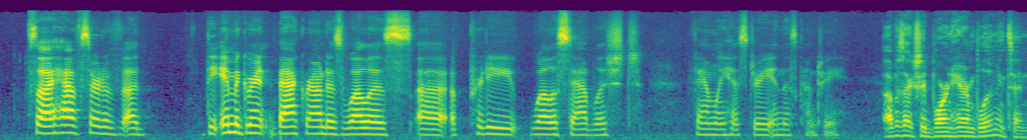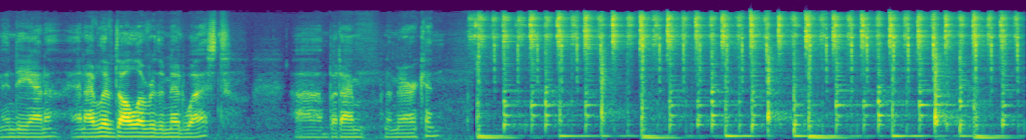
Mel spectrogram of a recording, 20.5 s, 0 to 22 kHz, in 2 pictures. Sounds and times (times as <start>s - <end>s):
Speech: 7.0s - 12.6s, 13.2s - 14.8s.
